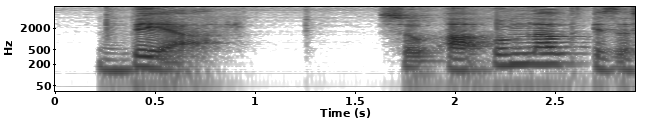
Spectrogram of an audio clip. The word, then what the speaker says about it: Bär: Now, R in German is a strong letter. It's pronounced like AR. So we'll not pronounce this like bear. We'll rather say it Bär.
